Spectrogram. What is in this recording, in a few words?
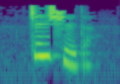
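"真是的", Mandarin Chinese; chinese flashcards; hsk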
